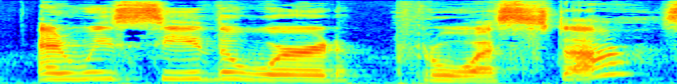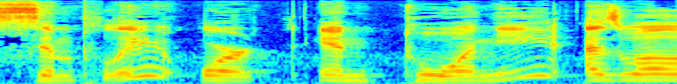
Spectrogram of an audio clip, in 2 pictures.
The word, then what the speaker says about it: просто: When o is the emphasized syllable, we need to make our mouths into an O shape. But when it is not the emphasized syllable, as in Просто. We relax our lips and it becomes more of an ah sound.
